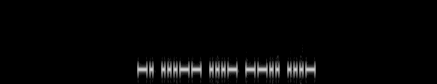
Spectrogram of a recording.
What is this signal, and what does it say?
Morse code, heard as a keyed tone, about 40 wpm, 700 Hz. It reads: N3VZV
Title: USA Call Signs - 5 Characters - Repeated 2x - 40wpm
